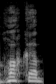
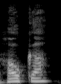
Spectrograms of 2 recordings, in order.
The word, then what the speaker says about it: Hoka: the uh my reviews I was saying hwah before I should be saying Hoka I say Nike because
